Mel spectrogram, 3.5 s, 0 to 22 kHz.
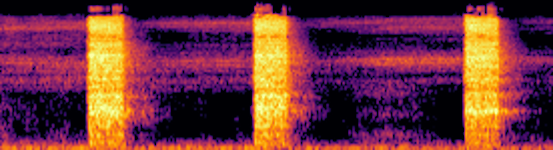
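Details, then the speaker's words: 68RFE transmission clutch air test at 30 psi; three short hissing air blasts into the low/reverse port with no clutch apply; air bypassing, likely piston seals, requiring transmission teardown. "It's engaging low reverse. Nothing. The air is just bypassing."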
